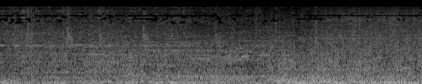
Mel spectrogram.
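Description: Animated TV show soundtrack: a steady rumbling rush of sound effects.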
